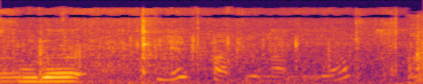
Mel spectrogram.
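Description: Speech: a short spoken word at the start, then faint talk in the background.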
